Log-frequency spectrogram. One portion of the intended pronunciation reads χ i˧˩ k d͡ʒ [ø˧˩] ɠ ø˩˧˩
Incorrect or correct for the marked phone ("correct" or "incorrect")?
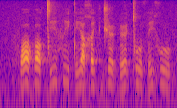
correct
